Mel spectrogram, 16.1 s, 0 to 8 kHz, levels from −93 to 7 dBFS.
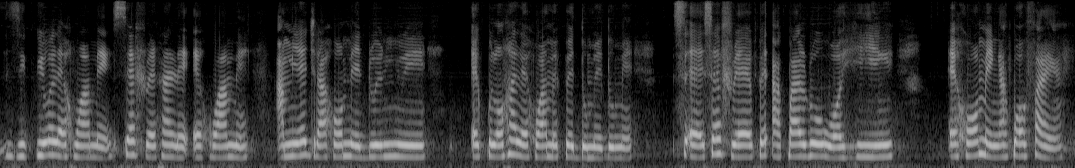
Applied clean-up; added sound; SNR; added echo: neural separator model SepFormer DNS4.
